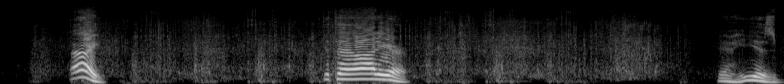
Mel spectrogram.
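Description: Water splashes and laps against a floating raft.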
